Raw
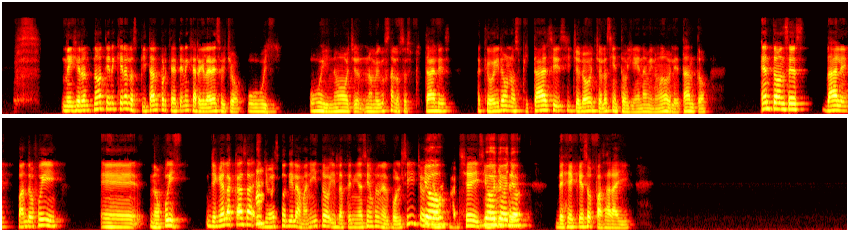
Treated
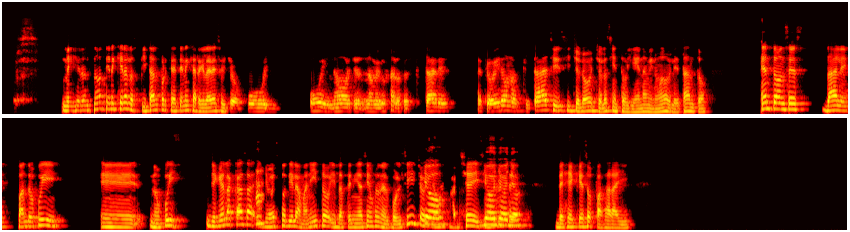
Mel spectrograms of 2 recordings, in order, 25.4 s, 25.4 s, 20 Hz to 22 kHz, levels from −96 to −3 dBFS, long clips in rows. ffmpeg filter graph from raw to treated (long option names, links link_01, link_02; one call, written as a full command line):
ffmpeg -i in.wav -filter_complex "[0:a]asettb=1/sr,asplit=3[link_01][link_02][link_03];[link_01]atrim=end=1.004[link_04];[link_02]atrim=start=1:end=1.64,asetpts=PTS-STARTPTS,afade=type=in:duration=0.004:curve=qsin,afade=type=out:start_time=0.636:duration=0.004:curve=qsin,agate=range=-33dB:threshold=-30dB:ratio=3:release=100:detection=peak,acompressor=threshold=-26dB:ratio=16:attack=3.2:release=140:knee=1:detection=peak,tremolo=f=28:d=0.462[link_05];[link_03]atrim=start=1.636[link_06];[link_04][link_05]acrossfade=duration=0.004:curve1=hsin:curve2=qsin[link_07];[link_07][link_06]acrossfade=duration=0.004:curve1=qsin:curve2=hsin,asettb=1/sr,asplit=3[link_08][link_09][link_10];[link_08]atrim=end=3.394[link_11];[link_09]atrim=start=3.39:end=8.22,asetpts=PTS-STARTPTS,afade=type=in:duration=0.004:curve=qsin,afade=type=out:start_time=4.826:duration=0.004:curve=qsin,flanger=delay=17.5:depth=7.8:speed=1.4,highpass=frequency=230:width=0.5412,highpass=frequency=230:width=1.3066,equalizer=frequency=290:width_type=q:width=4:gain=-4,equalizer=frequency=450:width_type=q:width=4:gain=8,equalizer=frequency=1500:width_type=q:width=4:gain=6,lowpass=frequency=2700:width=0.5412,lowpass=frequency=2700:width=1.3066[link_12];[link_10]atrim=start=8.216[link_13];[link_11][link_12]acrossfade=duration=0.004:curve1=hsin:curve2=qsin[link_14];[link_14][link_13]acrossfade=duration=0.004:curve1=qsin:curve2=hsin,asettb=1/sr,asplit=3[link_15][link_16][link_17];[link_15]atrim=end=13.064[link_18];[link_16]atrim=start=13.06:end=16.11,asetpts=PTS-STARTPTS,afade=type=in:duration=0.004:curve=qsin,afade=type=out:start_time=3.046:duration=0.004:curve=qsin,acrossover=split=3400[link_19][link_20];[link_20]acompressor=threshold=-41dB:ratio=4:attack=1:release=60[link_21];[link_19][link_21]amix=inputs=2:normalize=0,equalizer=frequency=620:width=2.6:gain=-9,bandreject=frequency=60:width_type=h:width=6,bandreject=frequency=120:width_type=h:width=6,bandreject=frequency=180:width_type=h:width=6,bandreject=frequency=240:width_type=h:width=6,bandreject=frequency=300:width_type=h:width=6,bandreject=frequency=360:width_type=h:width=6,bandreject=frequency=420:width_type=h:width=6,bandreject=frequency=480:width_type=h:width=6[link_22];[link_17]atrim=start=16.106[link_23];[link_18][link_22]acrossfade=duration=0.004:curve1=hsin:curve2=qsin[link_24];[link_24][link_23]acrossfade=duration=0.004:curve1=qsin:curve2=hsin,highshelf=frequency=5400:gain=2.5,afftdn=noise_reduction=23:noise_floor=-42,acompressor=threshold=-34dB:ratio=2.5" out.wav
